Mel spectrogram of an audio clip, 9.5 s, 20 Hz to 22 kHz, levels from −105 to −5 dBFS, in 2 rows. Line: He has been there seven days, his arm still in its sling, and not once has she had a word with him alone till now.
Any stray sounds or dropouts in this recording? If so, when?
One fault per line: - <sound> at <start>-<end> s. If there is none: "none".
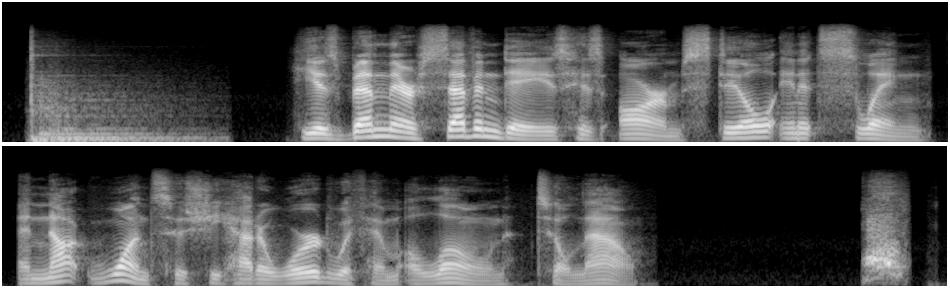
- thud at 0.1-1.2 s
- bark at 9.0-9.3 s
